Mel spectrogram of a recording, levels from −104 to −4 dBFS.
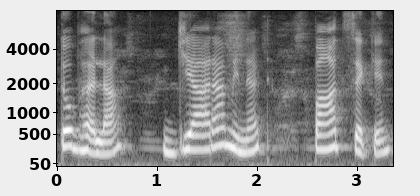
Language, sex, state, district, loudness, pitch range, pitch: Hindi, female, Chandigarh, Chandigarh, -15 LUFS, 200-275 Hz, 240 Hz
